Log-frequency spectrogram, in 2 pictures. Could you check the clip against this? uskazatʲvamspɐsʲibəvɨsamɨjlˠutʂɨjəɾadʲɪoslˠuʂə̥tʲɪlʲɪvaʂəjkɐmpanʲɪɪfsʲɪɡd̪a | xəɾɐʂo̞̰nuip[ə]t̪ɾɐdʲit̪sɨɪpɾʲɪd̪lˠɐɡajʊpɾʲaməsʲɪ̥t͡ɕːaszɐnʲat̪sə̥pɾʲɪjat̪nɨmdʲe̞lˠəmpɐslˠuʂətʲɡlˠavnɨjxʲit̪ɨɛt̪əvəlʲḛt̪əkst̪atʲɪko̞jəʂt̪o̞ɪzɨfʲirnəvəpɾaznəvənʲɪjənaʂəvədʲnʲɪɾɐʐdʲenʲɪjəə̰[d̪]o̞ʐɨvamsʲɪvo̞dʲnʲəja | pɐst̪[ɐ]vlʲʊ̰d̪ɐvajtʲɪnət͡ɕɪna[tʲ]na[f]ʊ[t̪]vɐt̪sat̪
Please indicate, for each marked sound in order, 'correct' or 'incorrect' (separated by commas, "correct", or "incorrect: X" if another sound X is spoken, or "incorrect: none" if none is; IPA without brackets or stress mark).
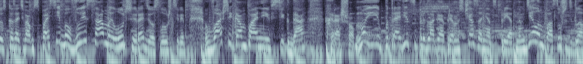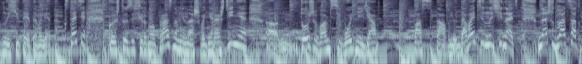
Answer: correct, incorrect: t̪, incorrect: a, correct, incorrect: ʂ, incorrect: d̪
